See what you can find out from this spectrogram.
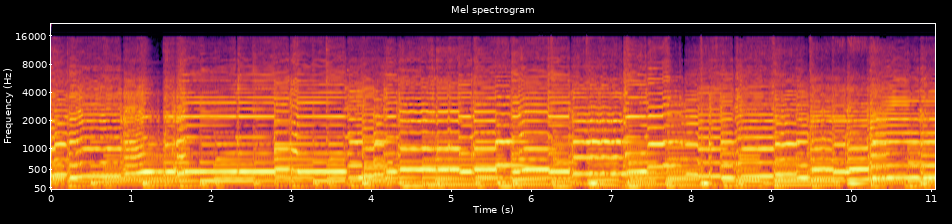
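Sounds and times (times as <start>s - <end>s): fiddle playing waltz melody: 0.0s - 11.0s
guitar accompaniment: 0.0s - 11.0s.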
